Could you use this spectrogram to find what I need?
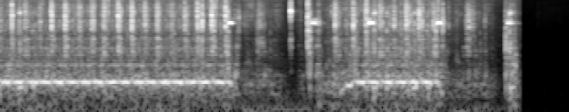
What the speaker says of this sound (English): Sew this small section together from the notch, backstitching to secure and also backstitching at the end of your stitches.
